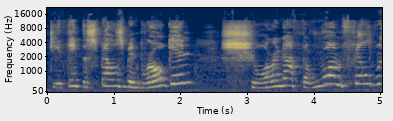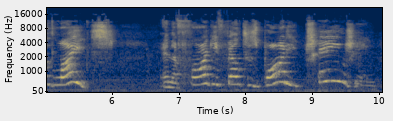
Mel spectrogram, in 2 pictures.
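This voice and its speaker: High, animated woman storyteller for children. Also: slow pace. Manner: addresses young listeners directly with simple phrasing. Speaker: young children's teacher, storyteller. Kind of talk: children's storytelling, puppet show. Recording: distant mic with faint background noise.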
